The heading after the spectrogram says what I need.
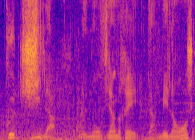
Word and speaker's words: Gojira: Enfin, pour être complet, sachez que Godzilla se prononce en japonais Gojira.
